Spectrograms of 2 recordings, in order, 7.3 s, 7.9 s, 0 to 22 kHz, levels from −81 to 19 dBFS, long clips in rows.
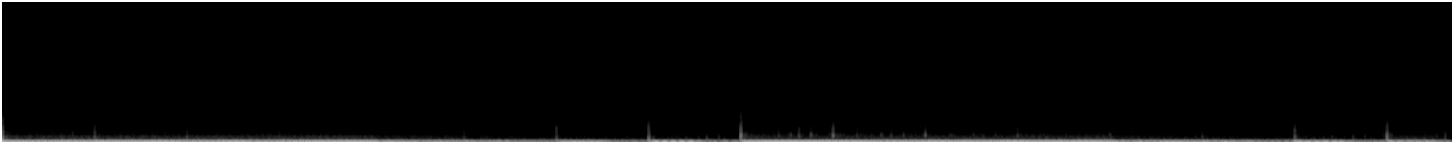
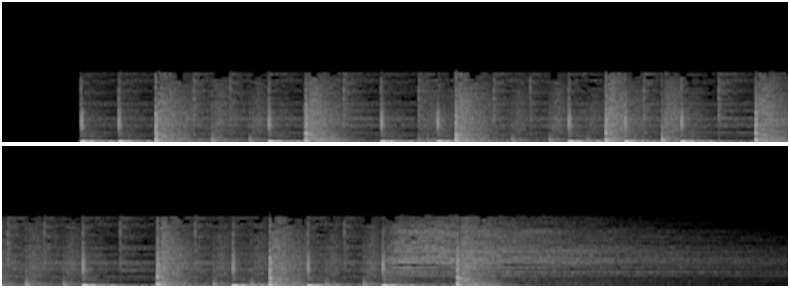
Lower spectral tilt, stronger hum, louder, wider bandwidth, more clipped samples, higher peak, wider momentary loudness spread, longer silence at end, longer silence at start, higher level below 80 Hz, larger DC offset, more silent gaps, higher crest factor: first, -16.5 dB/octave vs -5 dB/octave; neither; about the same, -21 LUFS vs -20 LUFS; second, 0.7 kHz vs 11.5 kHz; neither; second, -4 dBFS vs 0 dBFS; second, 12 LU vs 15 LU; second, 0 s vs 0.85 s; second, 0 s vs 0.4 s; first, -18 dBFS vs -24 dBFS; neither; neither; second, 10 dB vs 20 dB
